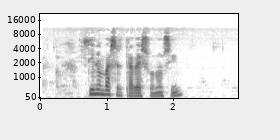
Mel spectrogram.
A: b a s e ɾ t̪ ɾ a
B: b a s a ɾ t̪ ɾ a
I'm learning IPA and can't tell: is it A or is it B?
A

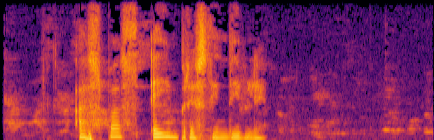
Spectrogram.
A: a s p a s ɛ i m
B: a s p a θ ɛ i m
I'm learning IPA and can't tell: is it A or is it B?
A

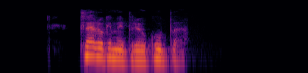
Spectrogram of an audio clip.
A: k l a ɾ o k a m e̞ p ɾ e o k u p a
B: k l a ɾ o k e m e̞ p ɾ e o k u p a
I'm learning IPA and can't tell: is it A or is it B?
B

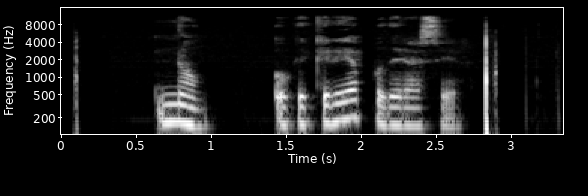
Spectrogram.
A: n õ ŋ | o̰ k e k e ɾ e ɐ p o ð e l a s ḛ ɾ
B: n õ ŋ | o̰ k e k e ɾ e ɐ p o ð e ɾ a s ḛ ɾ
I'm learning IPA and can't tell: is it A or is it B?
B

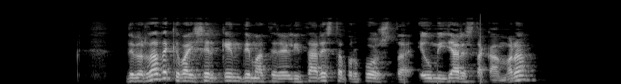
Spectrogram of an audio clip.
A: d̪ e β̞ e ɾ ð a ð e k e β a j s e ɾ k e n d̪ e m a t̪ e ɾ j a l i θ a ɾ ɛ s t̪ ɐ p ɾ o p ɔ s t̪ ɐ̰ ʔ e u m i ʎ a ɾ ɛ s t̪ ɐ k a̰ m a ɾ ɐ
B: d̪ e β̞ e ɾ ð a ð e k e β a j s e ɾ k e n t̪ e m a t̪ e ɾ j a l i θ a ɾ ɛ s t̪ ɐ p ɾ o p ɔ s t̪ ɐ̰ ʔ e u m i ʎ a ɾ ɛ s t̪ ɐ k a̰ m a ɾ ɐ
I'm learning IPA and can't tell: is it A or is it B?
A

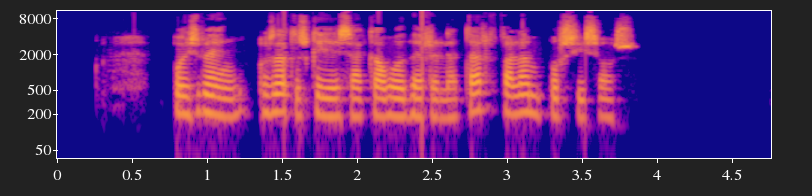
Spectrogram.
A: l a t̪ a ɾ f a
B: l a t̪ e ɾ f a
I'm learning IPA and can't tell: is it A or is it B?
A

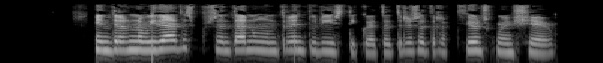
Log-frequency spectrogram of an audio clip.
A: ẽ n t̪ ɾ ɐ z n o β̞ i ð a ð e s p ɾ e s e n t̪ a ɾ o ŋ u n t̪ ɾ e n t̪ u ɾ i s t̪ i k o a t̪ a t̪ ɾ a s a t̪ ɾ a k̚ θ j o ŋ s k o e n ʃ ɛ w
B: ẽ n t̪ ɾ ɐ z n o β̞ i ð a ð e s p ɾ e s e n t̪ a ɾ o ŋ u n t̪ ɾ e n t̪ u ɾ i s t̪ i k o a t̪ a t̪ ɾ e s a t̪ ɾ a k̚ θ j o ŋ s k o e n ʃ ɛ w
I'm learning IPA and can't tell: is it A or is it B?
B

